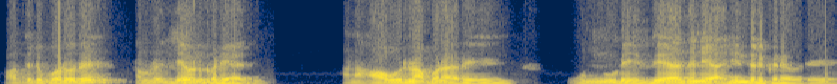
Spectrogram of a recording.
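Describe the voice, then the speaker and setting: A man preaching a passionate sermon, putting questions to his congregation and building to loud, high-pitched peaks. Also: fairly quick, rough recording. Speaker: pastor.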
